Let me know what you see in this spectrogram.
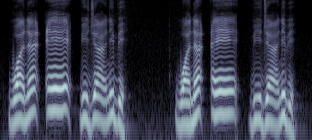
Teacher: فأمال الهمزة في كلمة ونأى، ويتنبه بارك الله فيكم إلى أنه أمال الهمزة وتبقى فتحة النون على ما هي عليه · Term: إمالة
